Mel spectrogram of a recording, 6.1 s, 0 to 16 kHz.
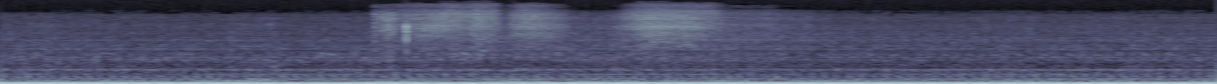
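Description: Steady low rumble of the 1994 Saab 900's four-cylinder engine idling, with a couple of brief rustles about two and three seconds in.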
